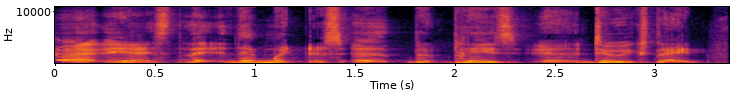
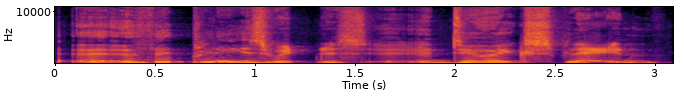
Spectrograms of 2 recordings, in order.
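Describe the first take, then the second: First: Halting old judge, lightly voiced. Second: Put-on old man voice. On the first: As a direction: stammer like a doddering judge. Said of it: "This is the judge voice". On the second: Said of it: "get the old man voice down".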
